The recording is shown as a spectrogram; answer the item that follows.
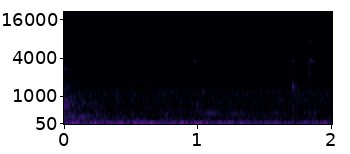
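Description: Faint room tone with a few soft clicks and ticks from a bottle of Peychaud's bitters being dashed over a mixing glass of ice.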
